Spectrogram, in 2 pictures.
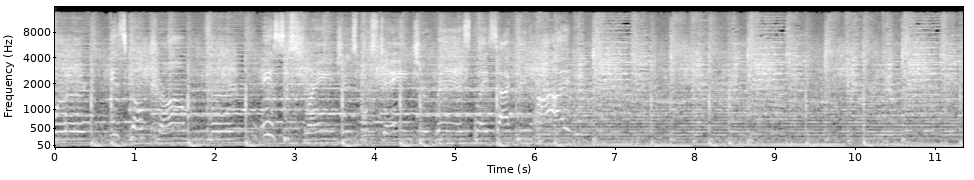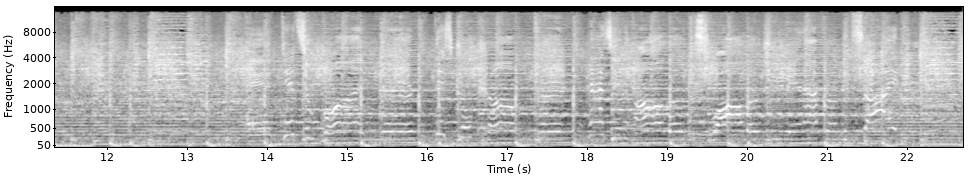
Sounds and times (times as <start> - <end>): Music: 0.0 - 22.7.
